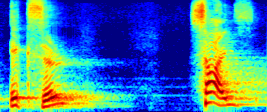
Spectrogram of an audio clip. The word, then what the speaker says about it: exercise: exercise سايز الذي يقول كلمة نطقها صعب اقسمها كلمتين اكسر سايز اكسر سايز يتمرن ريست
